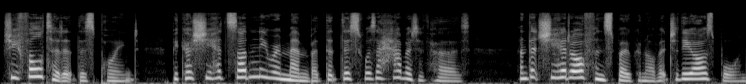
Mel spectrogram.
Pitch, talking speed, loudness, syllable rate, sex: 230 Hz, 225 wpm, -18 LUFS, 6.2 syllables/s, female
